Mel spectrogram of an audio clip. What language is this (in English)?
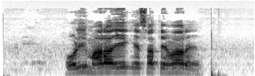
Sansi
